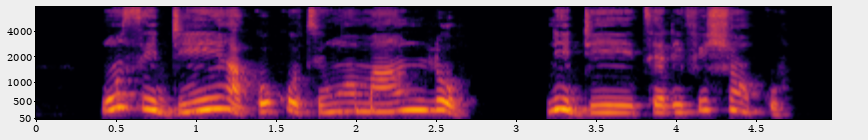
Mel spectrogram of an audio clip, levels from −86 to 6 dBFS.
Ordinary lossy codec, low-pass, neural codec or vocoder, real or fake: none; none; none; real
